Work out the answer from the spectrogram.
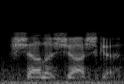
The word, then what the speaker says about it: Shalashaska: The guerrillas were using the name amongst themselves, and by the time I got to hearing about it, the pronunciation had wound up as Shalashashka.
